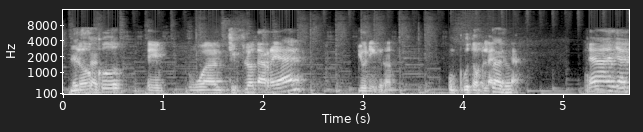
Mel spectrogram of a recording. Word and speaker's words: Unicron: Oye, hay que decir que yo creo que aquí voy a unir fuerzas entre todos, que también una mención mega honrosa, Omicron, po weón. – Omicron. Unicron. Oh, Unicron, puta. siempre, eh, también, siempre, siempre lo digo mal, weón.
